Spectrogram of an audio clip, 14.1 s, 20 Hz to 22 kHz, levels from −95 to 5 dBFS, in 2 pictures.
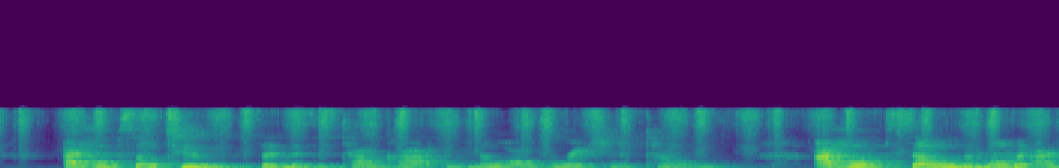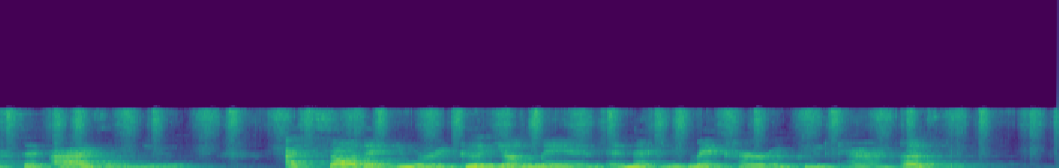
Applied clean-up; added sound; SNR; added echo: none; Rattle (instrument); 16 dB; reverberation time 1.0 s.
